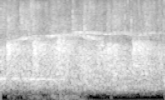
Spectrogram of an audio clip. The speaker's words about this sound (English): Actually, please give me a round of applause. I just came in. The rush down here to do this show from Mexico, so give me a round of applause, y'all, please. Thank you.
